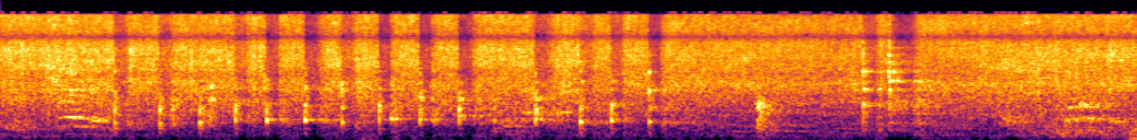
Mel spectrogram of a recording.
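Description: Kofta mince with finely chopped onion is stirred in a hot pan, with a busy, close sizzle and frequent rhythmic scraping strokes of the spoon running throughout.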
